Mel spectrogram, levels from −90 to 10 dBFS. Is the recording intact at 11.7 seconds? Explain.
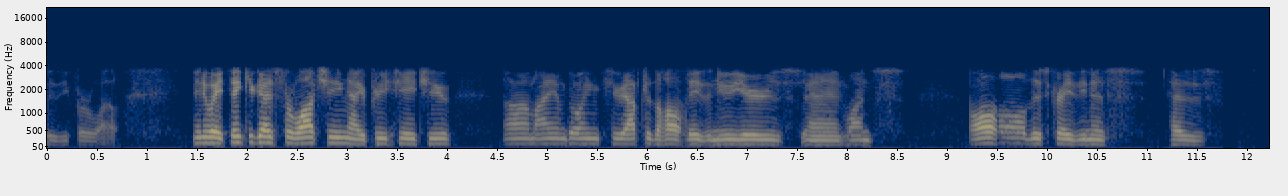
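No. From 11.64 to 11.74 s, a burst of lost AMR speech frames hits the audio: radio errors made frames fail their checksum, so the decoder kept repeating its last good pitch and vocal tract settings while turning the gain down. Across this span the sound smears into a stretched, warbling continuation that sinks toward silence rather than stopping cleanly. When decoding resumes, the sound returns briefly thin or rough.

Underneath, the AMR narrowband mobile codec is also running here, as it does throughout. The phone path confines the signal to roughly 200 Hz to 3.7 kHz, so nothing above that reaches the ear and the sound is muffled. The heavy coding damage is audible as a buzzy, synthetic quality, which fits a low AMR-NB mode around 5.9 kbps. At that rate, the vocal tract model is driven by very few pulses per subframe.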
